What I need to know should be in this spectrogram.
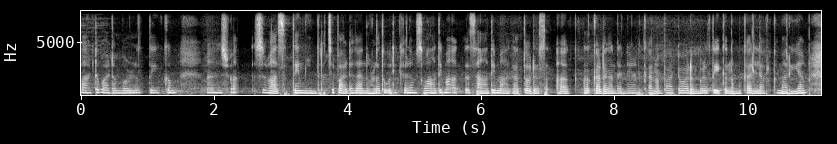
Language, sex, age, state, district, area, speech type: Malayalam, female, 18-30, Kerala, Pathanamthitta, rural, spontaneous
